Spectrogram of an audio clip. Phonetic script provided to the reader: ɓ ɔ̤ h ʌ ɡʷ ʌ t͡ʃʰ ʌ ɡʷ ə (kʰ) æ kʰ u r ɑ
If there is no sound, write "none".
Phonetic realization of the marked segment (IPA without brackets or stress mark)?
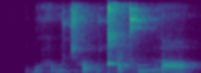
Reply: ǃʰ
